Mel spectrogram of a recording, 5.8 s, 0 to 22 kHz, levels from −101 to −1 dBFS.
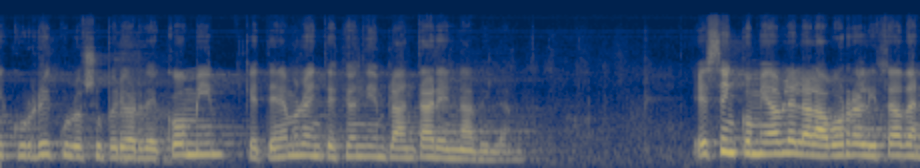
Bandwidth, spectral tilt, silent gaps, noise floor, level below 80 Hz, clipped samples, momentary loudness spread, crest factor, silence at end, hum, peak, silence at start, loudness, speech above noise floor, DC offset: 16 kHz; -5 dB/octave; none; -66 dBFS; -82 dBFS; under 0.1%; 10 LU; 18 dB; 0 s; none; -18 dBFS; 0 s; -36 LUFS; 31 dB; under 0.1%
